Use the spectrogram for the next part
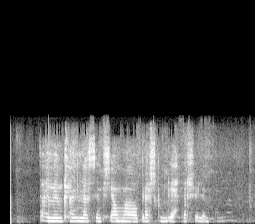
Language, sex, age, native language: Icelandic, female, 18-19, Icelandic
